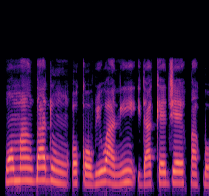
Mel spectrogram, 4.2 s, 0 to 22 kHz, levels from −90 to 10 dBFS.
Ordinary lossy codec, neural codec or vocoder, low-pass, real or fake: none; none; 7.2 kHz; real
